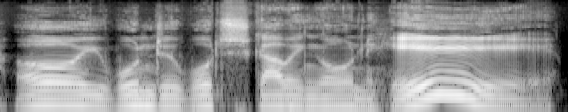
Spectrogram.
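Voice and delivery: drawn-out curious musing; curious Mister Nosey. A narrator's reading.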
